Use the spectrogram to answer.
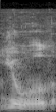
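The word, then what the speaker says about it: jul: And the tradition of Christmas, or Yule, and in Denmark you'll still write and pronounce it J-U-L, Yule, or Y-U-L, as you say the Vikings have said it.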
